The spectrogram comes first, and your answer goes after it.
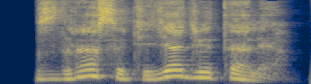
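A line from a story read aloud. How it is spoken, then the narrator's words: Cheerful greeting. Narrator (Russian): бодро поприветствовала его Карина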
